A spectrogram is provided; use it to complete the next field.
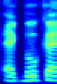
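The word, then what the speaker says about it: Egbuka: And, real quickly on the injuries, Igbuka and Puka, It rhymes.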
